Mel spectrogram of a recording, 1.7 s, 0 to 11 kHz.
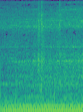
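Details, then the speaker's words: Long-dormant 1972–74 AMC Gremlin six-cylinder, just started by arcing across the starter: low, steady idle with a soft even hum and no stumbling or knocking. Normal idle. "okay the moment I've all been waiting for oh and naturally there it goes that's ridiculous it's straight up idling can't make this"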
